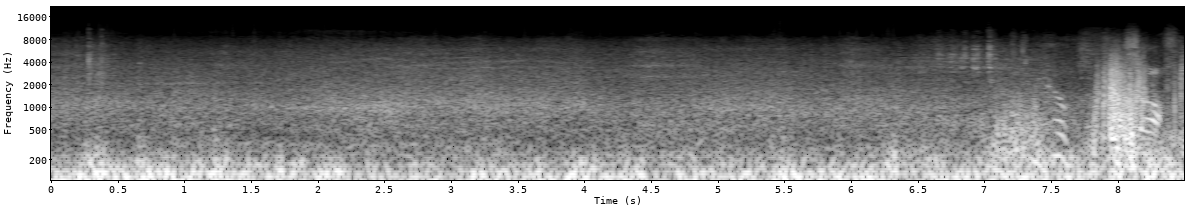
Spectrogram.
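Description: Wind buffeting the microphone of a helmet-mounted camera on a moving bicycle: a steady, loud low rumble. Near the end, a brief louder sound with shifting pitch rises over it.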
